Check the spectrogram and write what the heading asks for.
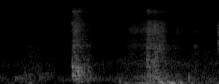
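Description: Two faint footsteps scuffing on a gritty concrete floor, a sharp one about two-thirds of a second in and a heavier, longer one about a second and a half in.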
